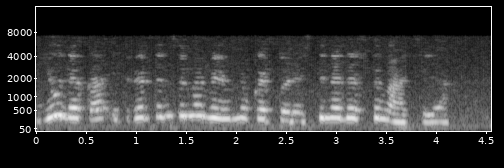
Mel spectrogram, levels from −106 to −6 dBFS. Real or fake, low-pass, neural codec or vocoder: real; 7.2 kHz; none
